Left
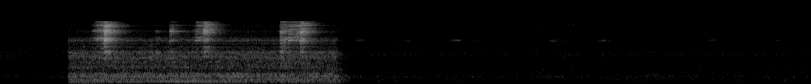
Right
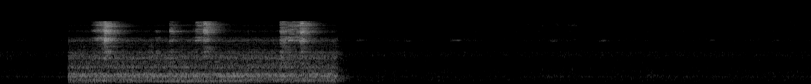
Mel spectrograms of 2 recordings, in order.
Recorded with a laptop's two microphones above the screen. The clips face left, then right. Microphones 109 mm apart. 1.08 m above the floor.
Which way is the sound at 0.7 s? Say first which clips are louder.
Right 4 dB; 35° right (ahead or behind).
